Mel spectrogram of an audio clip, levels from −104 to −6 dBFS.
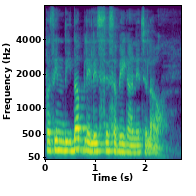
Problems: background sounds at intervals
